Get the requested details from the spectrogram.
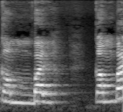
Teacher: ऊपर अनुस्वार है और अनुस्वार के बाद ब ब आया है ब का जो उच्चारण स्थान है वो ओठ है प फ ब भ म तो पांचों का उच्चारण स्थान ओठ आ रहा है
